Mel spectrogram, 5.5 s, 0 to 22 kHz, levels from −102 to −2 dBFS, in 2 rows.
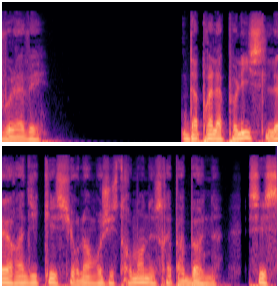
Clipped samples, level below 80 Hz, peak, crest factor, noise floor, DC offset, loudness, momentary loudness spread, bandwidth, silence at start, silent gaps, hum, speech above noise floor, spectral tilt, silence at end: under 0.1%; -34 dBFS; -6 dBFS; 16 dB; under -90 dBFS; under 0.1%; -22 LUFS; 8 LU; 16 kHz; 0 s; none; none; over 69 dB; -5.5 dB/octave; 0 s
